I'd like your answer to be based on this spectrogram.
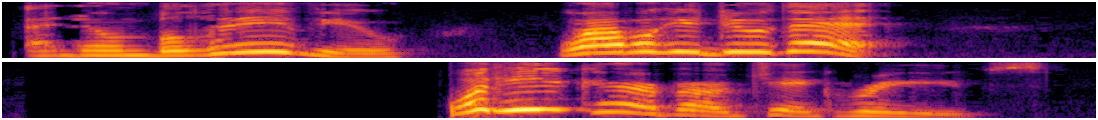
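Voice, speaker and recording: A woman's voice: high voice, very animated, moderate pace. A woman playing a bitter, vengeful rancher's wife in an old-time radio western, blunt and accusatory in folksy frontier speech. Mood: shocked, accusing. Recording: dull lo-fi radio drama recording.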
